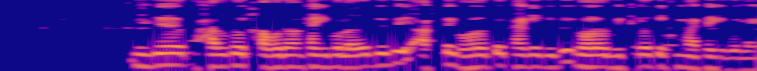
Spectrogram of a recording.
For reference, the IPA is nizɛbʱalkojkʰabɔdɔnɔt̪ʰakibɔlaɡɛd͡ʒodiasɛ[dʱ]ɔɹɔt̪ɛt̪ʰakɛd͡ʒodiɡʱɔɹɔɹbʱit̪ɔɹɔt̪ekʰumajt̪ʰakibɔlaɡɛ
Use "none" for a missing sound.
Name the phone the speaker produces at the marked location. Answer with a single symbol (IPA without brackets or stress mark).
ɡʱ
